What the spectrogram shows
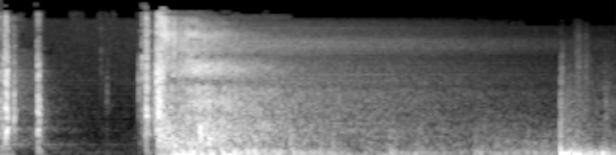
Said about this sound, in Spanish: En el sueño, el estruendo exagerado del disparo lo despertó.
